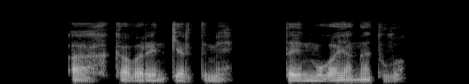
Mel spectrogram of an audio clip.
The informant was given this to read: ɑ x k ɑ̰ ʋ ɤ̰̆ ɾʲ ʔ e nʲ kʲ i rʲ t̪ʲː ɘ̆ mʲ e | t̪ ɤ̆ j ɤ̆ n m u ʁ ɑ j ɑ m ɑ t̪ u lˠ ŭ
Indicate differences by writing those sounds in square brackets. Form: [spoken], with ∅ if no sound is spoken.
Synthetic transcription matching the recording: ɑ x k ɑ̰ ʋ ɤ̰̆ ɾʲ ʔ e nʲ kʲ [e] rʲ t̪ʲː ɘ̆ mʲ e | t̪ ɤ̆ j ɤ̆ n m u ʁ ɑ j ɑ [ŋ] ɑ t̪ u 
